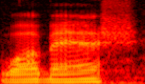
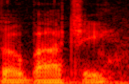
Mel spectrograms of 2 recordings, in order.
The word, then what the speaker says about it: Ouabache: Uh there was a stretch where it was officially pronounced wobbash.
